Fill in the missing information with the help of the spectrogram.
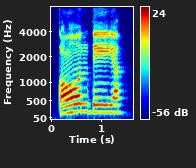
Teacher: क पर औ की मात्रा है और न पर हमको आघात देना है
